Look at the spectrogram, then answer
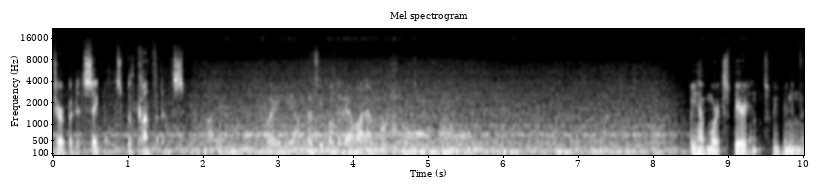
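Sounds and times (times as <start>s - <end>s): constant equipment hum: 0.0s - 8.9s.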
